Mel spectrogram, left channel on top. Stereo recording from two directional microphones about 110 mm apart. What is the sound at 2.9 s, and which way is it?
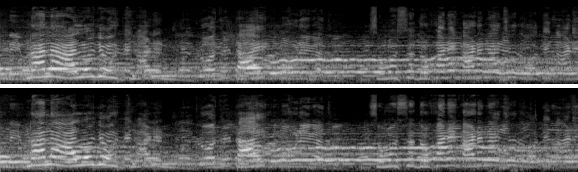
Music, centre (ahead or behind).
